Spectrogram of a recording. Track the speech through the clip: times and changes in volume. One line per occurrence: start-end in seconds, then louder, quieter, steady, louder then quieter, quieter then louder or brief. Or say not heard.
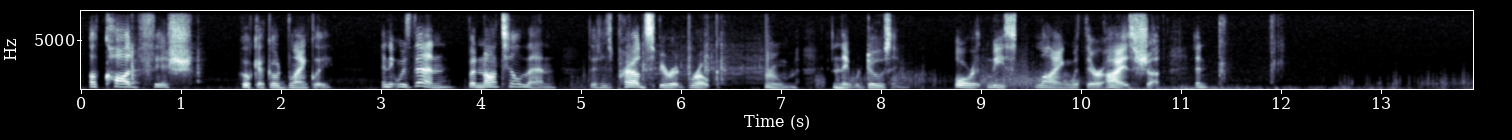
0.1-11.3 steady.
